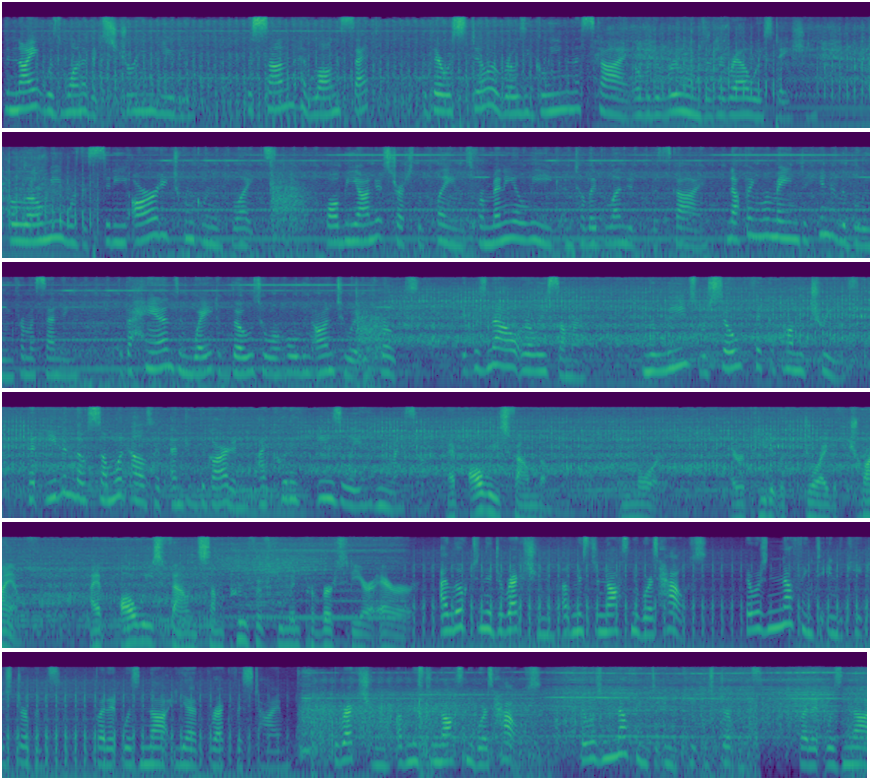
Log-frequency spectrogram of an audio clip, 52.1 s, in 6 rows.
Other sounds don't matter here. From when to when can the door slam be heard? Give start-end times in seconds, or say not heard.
11.2-11.8, 20.8-21.2, 47.5-48.0.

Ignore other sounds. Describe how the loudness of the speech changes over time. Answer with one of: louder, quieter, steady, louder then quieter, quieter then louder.
steady.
